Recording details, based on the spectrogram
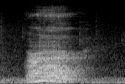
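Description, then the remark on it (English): A person voices a single short, raspy growl, about half a second long, fairly loud, imitating an animal. No speech accompanies it. “He said he woke up when he heard growling noises and that a lion or a tiger got Mom.”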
